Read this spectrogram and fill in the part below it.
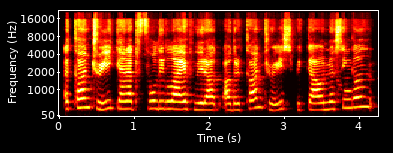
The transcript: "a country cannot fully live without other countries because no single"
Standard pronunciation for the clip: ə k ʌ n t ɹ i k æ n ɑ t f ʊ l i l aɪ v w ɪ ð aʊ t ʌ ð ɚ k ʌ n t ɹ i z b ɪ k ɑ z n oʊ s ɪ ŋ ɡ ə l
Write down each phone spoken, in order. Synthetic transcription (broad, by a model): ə k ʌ n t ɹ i k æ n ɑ t f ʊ l i l aɪ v w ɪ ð aʊ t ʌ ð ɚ k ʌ n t ɹ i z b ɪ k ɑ n oʊ s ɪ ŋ ɡ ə l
